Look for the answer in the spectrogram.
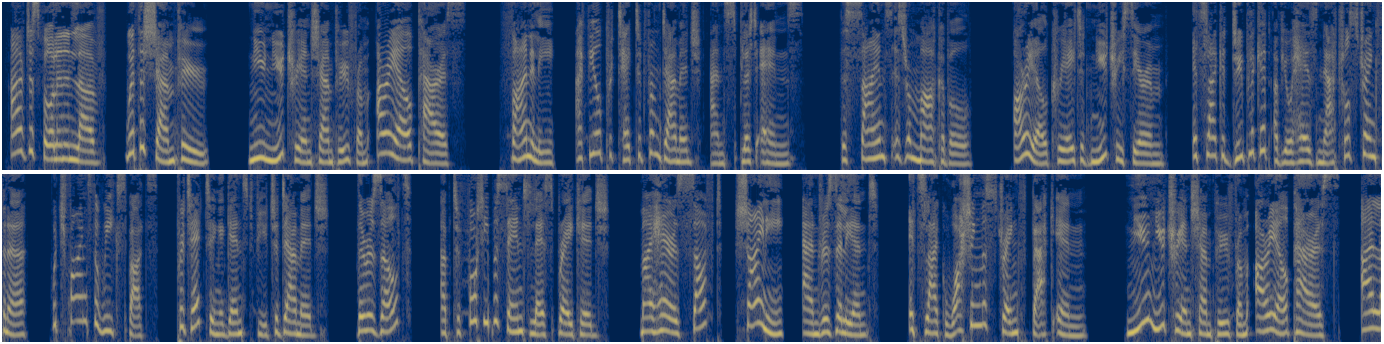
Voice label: English bright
